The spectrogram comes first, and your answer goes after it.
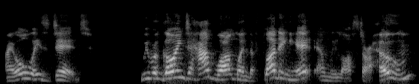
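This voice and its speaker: A woman's voice: a little high, big pitch swings, fairly quick, pushed and bright, breathy edge, heavily acted. A woman playing a restless, yearning figure desperate to escape, speaking insistently and with passion in a stage play. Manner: insistent, impassioned.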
